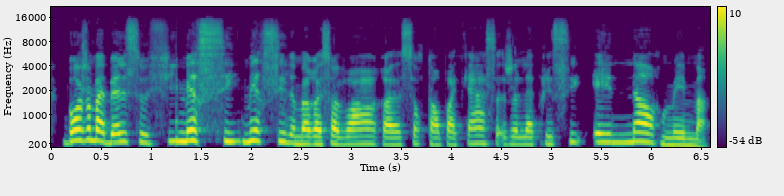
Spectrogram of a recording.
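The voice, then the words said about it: French accent from across the Atlantic. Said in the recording (French): “vient euh, ben, de l'autre côté de l'Atlantique, hein, qui a un merveilleux accent”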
